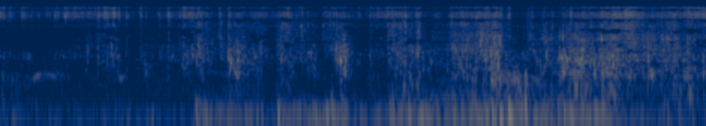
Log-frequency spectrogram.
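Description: Hands swishing and splashing in shallow muddy water, a run of small irregular splashes as the mud is washed off them.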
